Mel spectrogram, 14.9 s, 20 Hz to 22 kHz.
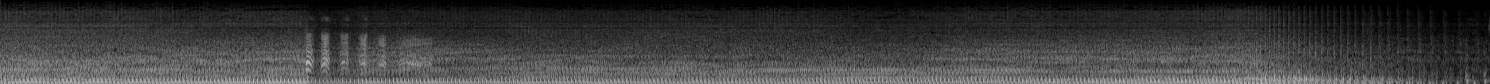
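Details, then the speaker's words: Craftsman LT2000 riding mower, single-cylinder engine, driving on a battery; steady even chug holding rhythm, then winding down to a stop. Normal running; screeching underneath suspected from a failing pulley. "How about that? Even the headlights work."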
